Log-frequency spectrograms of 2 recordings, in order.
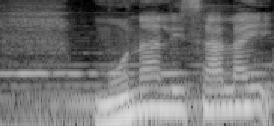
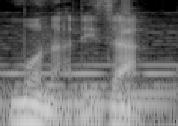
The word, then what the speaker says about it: Mona Lisa: मोनालिसालाई इङ्ग्लिसमा MONALISA लेख्ने गरिन्छ, कोही यसलाई मोनालिसा भन्दछन् त कोही मोनालिजा भन्ने गर्दछन्, तर इटालियाली भाषामा यसको सही उच्चारण हो मोनालिजा, जसको अर्थ हुन्छ माई लेडी लिजा।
